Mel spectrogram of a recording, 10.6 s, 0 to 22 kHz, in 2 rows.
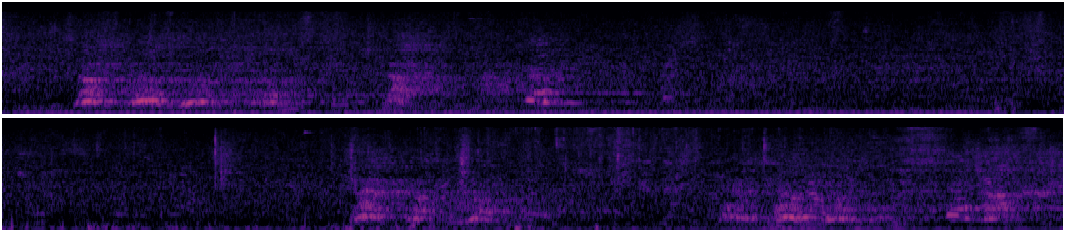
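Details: Labrador Retriever at a Labrador speciality show in Moscow, 12 June 2016: bursts of several quick, harsh barks near the start and again near the end, with a steady low hum and voices in a hall.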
